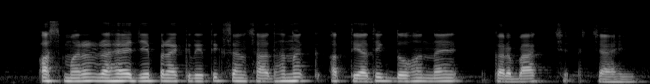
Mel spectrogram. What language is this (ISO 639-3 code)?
mai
